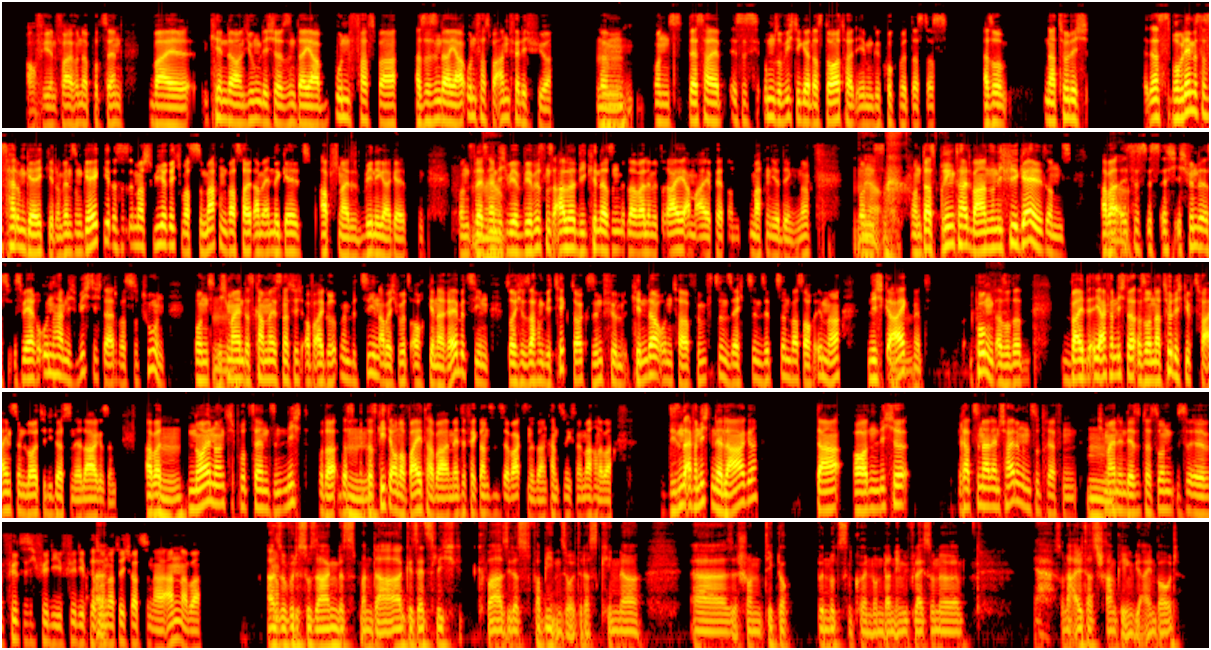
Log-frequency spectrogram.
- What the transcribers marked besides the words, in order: other background noise; chuckle; "vereinzelt" said as "vereinzeln"
- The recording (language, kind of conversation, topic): German, podcast, Wie prägen Algorithmen unseren Medienkonsum?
